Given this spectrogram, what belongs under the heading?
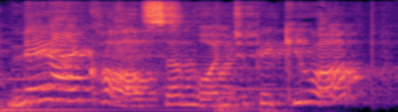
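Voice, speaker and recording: A woman's voice: sits high, very animated, normal speed. Woman playing a stern, echoing space governess. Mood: formal, scolding. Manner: stern, formal, prim. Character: stern, prim governess running time out. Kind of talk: children's audio drama acting. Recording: heavy echo, music behind.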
